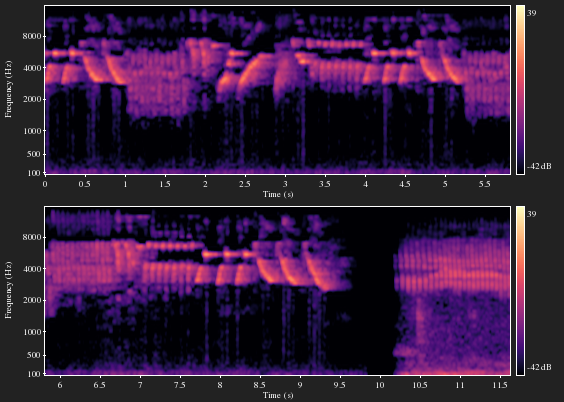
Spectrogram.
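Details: Local Indonesian canary delivering a lively song of repeated downslurred whistles mixed with fast buzzy trills, about four notes a second, cut by a short silence near ten seconds before a rougher trill resumes.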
